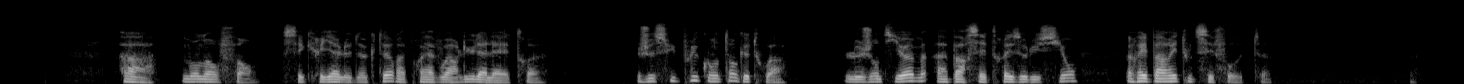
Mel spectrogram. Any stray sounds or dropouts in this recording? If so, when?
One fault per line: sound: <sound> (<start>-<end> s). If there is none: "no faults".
no faults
